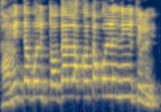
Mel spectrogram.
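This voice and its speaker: A performer voicing a childlike cartoon villager who haggles eagerly, with a squeaky lisping voice and a Purulia Bengali accent. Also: animated, racing, sharp tone, full character voice. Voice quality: very high, squeaky, babyish lisped consonants. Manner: pleading, nagging village bargainer. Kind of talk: comedy cartoon dialogue.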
